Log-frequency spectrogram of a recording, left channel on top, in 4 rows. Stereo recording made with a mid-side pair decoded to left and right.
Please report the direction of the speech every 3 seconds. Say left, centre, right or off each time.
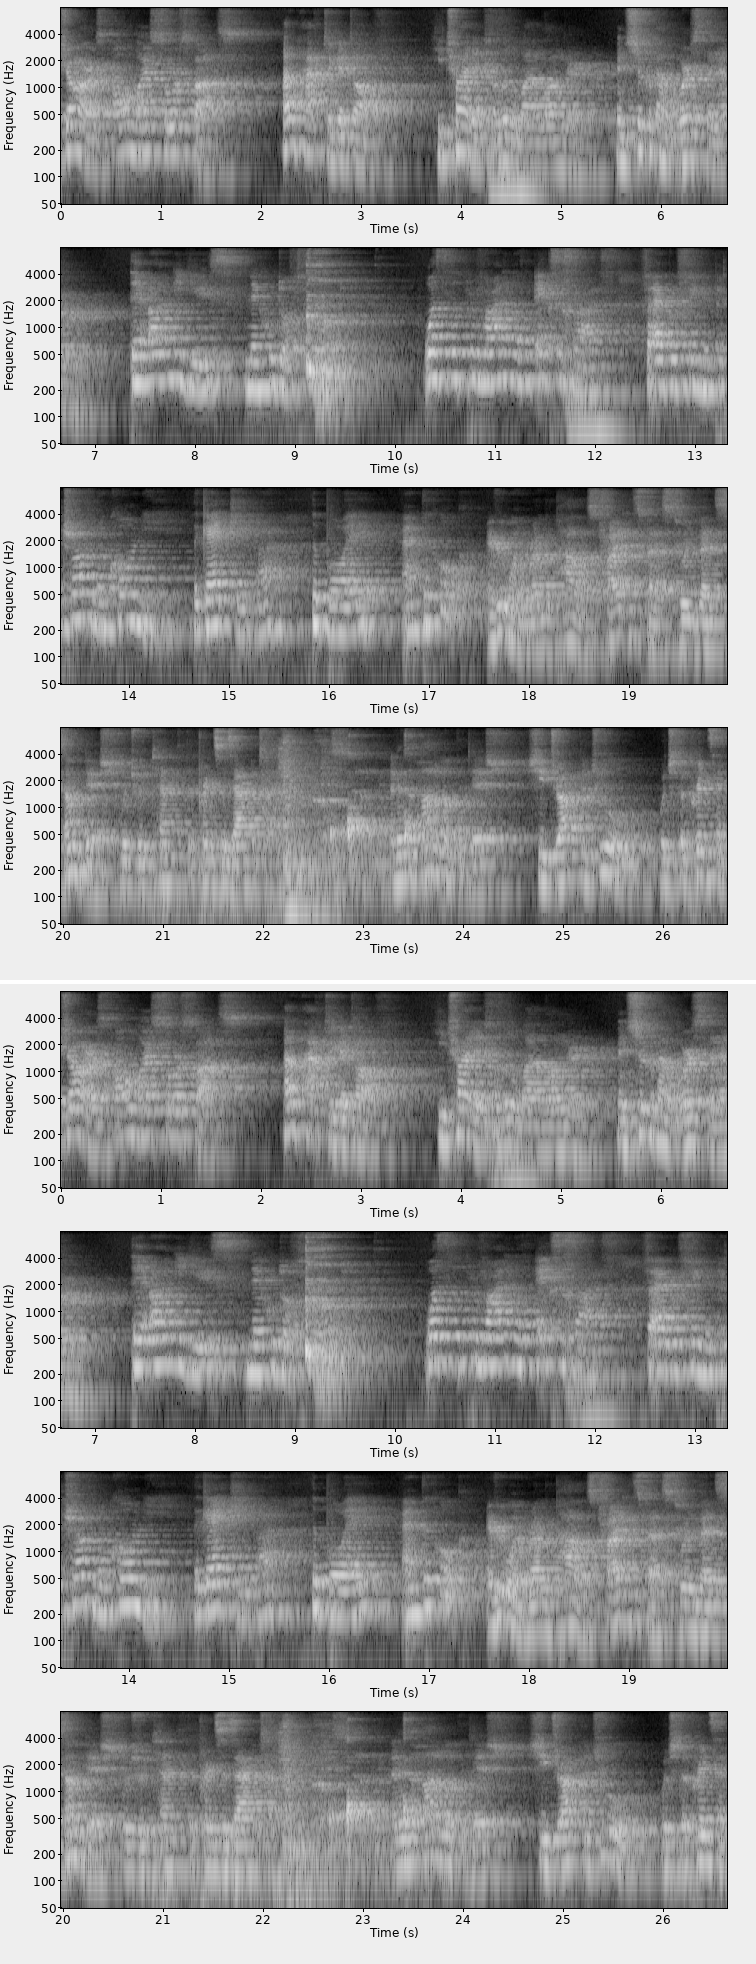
left, left, left, left, left, centre, centre, left, left.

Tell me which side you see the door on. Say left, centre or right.
centre.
